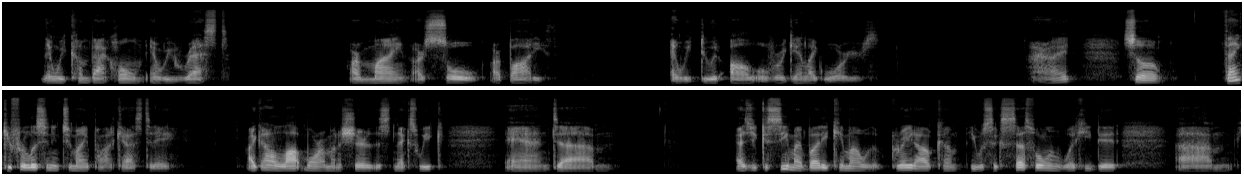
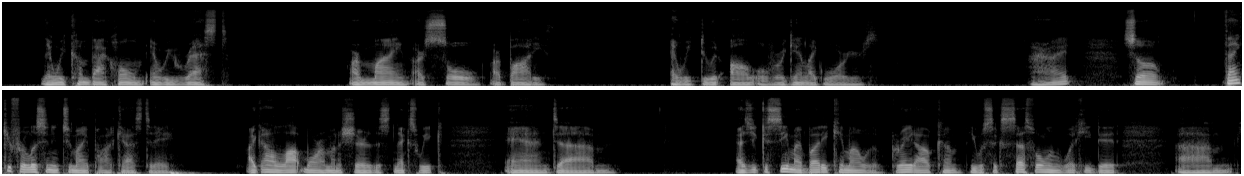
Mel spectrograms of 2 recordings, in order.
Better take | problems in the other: second | thin; very; fading below 300 Hz

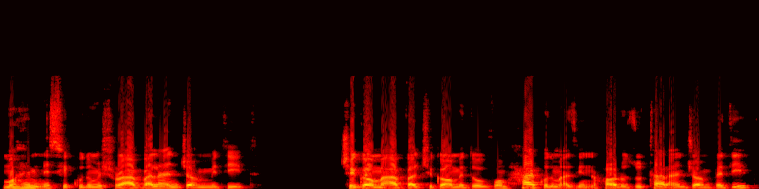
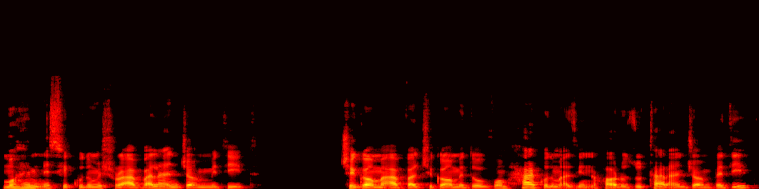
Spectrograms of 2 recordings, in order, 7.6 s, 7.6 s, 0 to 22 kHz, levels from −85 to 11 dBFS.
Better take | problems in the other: second | distortion; slight; 1.9% of the sound clipped

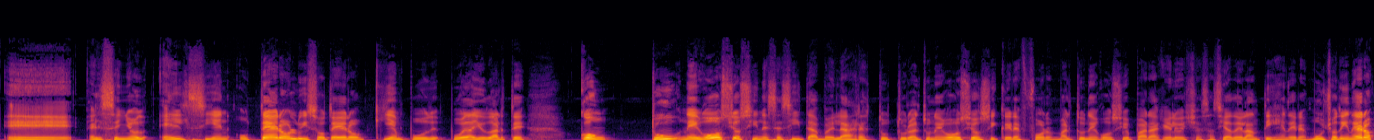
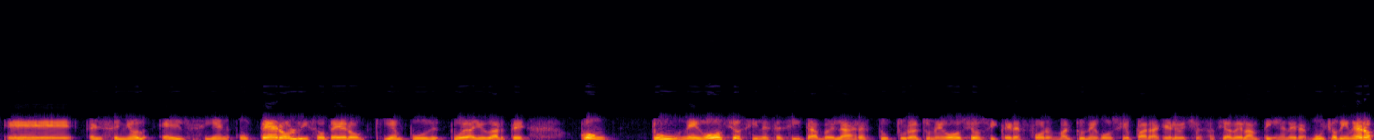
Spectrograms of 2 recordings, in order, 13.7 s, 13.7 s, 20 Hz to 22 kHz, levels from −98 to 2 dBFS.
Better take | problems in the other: first | phone-call audio; poor line; nothing above 3 kHz

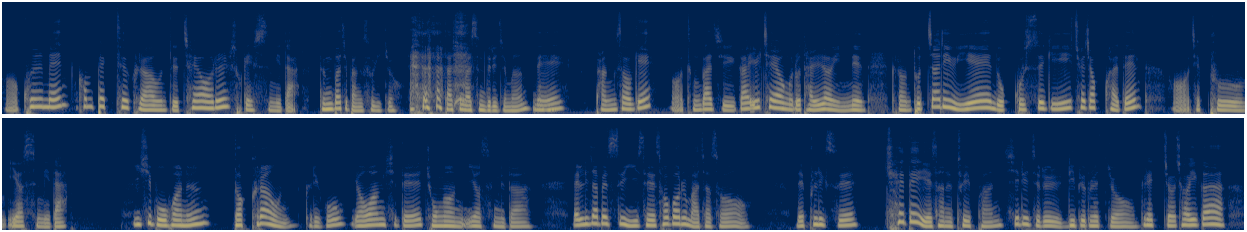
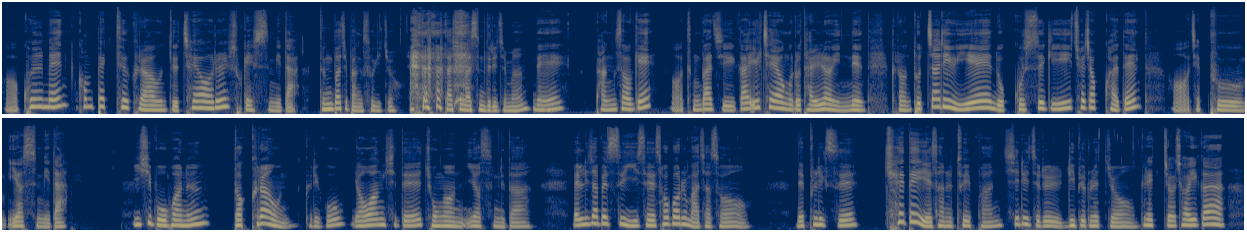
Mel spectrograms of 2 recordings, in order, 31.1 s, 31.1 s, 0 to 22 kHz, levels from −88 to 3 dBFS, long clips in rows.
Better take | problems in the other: second | muffled; very; fading above 1.5 kHz

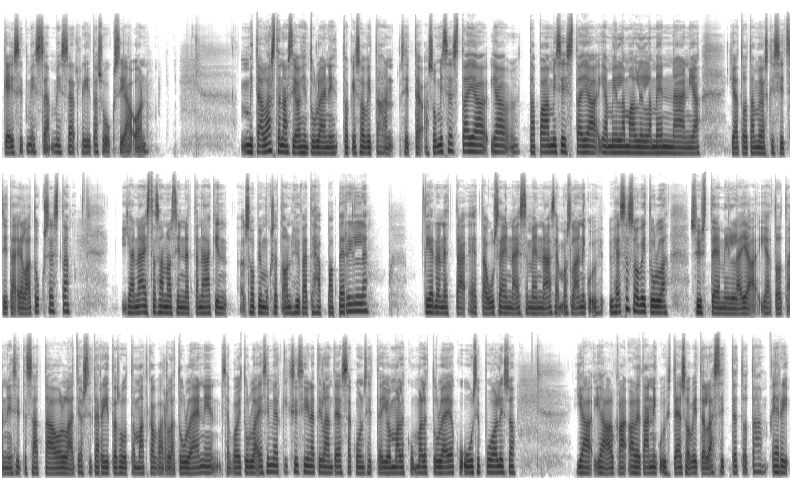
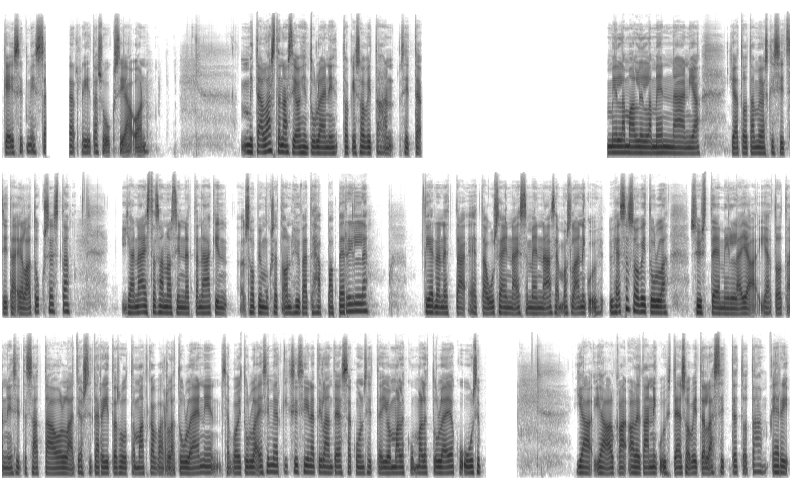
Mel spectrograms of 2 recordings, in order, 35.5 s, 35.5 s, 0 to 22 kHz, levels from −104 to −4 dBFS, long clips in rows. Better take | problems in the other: first | audio cutting out; at 0.5 s, at 6.5 s for 3 s and at 31 s

